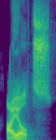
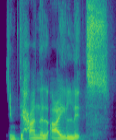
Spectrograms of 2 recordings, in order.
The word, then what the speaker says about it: IELTS: okay you notice you notice that i said ielts exam that's very important because many people they mis mispronounce the word they call it the eyelids but it's not called empty handle eyelids it's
